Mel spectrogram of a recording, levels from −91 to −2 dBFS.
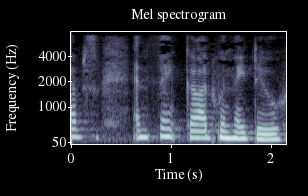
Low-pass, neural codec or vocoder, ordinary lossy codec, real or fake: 7.2 kHz; none; MP3, 32 kbps; real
